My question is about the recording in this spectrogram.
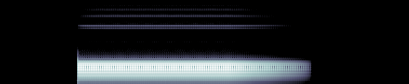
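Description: Single ring-modulated synth note from iZotope BreakTweaker's dual-wavetable synth generator: two steady pitches sounding together, a metallic-type tone of about a second that fades out.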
